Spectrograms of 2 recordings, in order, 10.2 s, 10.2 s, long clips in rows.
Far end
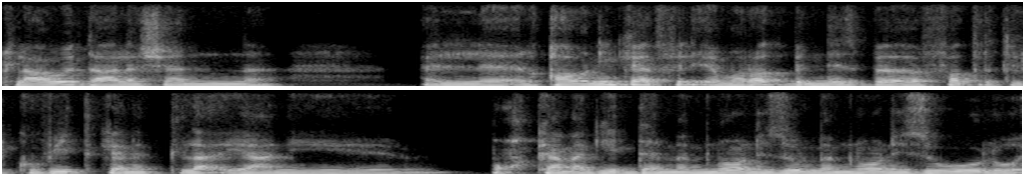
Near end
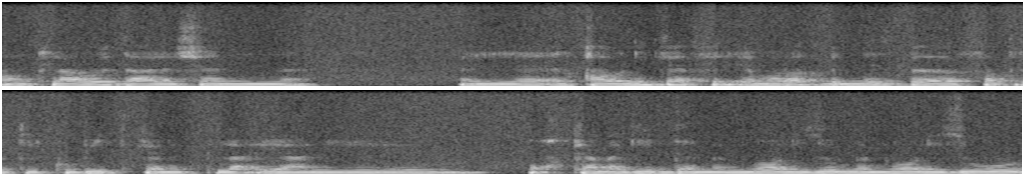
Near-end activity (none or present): none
